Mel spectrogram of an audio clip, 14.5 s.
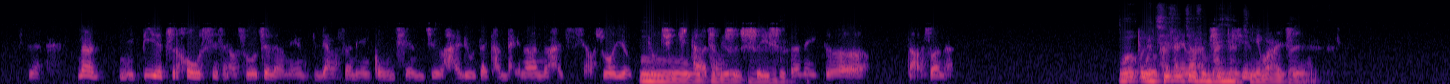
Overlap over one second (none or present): present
